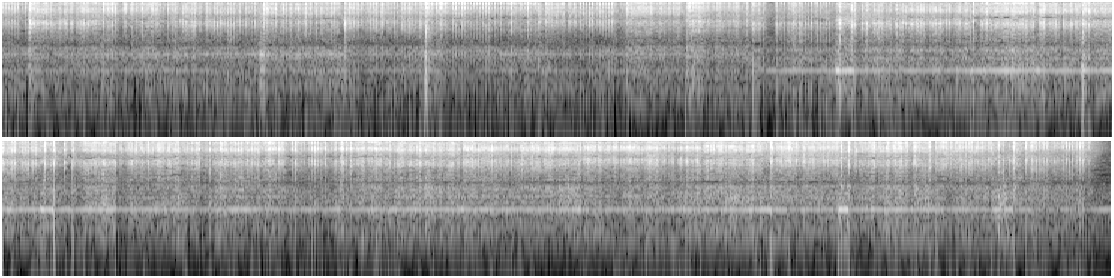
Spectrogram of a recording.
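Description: Wire-feed (MIG) welding arc hissing and crackling steadily as steel grill rods are welded, with scattered spatter pops and a steady hum underneath.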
